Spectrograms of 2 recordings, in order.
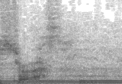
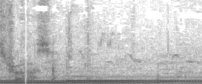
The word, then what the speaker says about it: Strauss: Strauss. It's pronounced Strauss.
